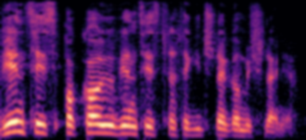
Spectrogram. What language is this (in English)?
Polish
